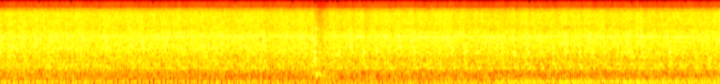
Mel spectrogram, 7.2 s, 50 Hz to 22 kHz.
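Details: 2006 Chevrolet Trailblazer SS AWD V8, cold start: steady hollow knock running under the exhaust at idle, piston slap. Piston slap on cold start.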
